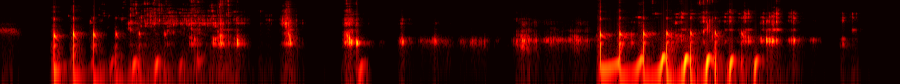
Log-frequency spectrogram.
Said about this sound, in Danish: Det er jo næsten sådan, det er jo sådan en dægtigt øjeblik i det her øh, format, når det er, vi skal have de her øl åbne, så vi kan høre den dejlige lyd.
